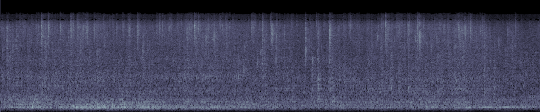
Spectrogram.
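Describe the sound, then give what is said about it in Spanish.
Rain falls in Tlajomulco as a steady, dense patter of drops, a loud and continuous hiss that holds unchanged throughout with no voices. “que llueva en Tlajomulco es algo impresionante. Escuchen.”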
